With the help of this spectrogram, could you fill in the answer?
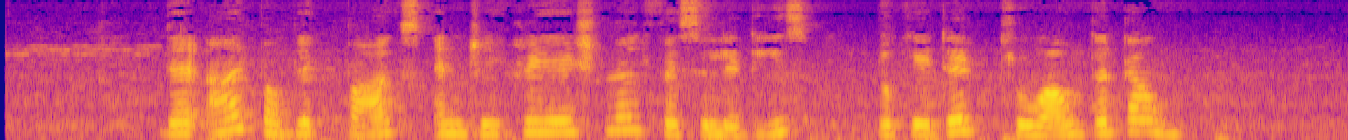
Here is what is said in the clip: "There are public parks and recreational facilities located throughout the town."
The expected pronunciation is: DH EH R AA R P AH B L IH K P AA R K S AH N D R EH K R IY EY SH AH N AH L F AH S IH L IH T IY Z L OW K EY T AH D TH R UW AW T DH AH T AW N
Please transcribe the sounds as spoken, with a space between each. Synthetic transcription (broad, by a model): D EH R AA R P AH B L IH K P AA R K S AH N D R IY K R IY EY SH AH N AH L F AH S IH L IH T IY Z L OW K EY T AH D T R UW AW T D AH T AW N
